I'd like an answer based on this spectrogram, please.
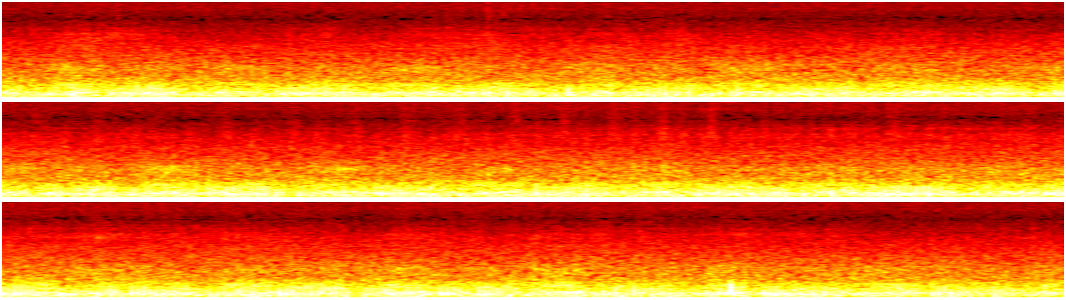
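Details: Pet cat purring contentedly as it is petted indoors, a continuous deep rumble sustained evenly throughout with faint soft rustling above it.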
